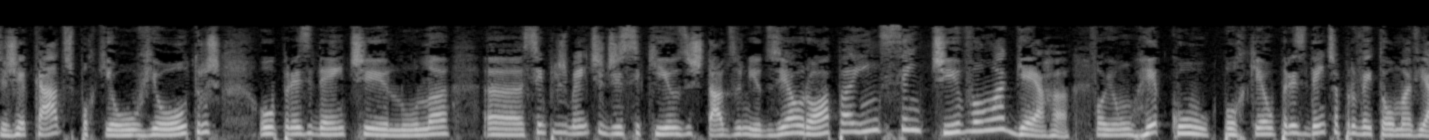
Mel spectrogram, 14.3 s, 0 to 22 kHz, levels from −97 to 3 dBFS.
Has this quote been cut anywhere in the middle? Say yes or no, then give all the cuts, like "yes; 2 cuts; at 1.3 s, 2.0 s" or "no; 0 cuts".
yes; 2 cuts; at 10.9 s, 12.1 s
